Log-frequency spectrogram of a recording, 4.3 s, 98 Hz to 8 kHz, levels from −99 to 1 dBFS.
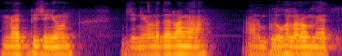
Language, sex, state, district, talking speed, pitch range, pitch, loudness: Chakma, male, Tripura, Unakoti, 140 wpm, 105-110 Hz, 110 Hz, -20 LUFS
